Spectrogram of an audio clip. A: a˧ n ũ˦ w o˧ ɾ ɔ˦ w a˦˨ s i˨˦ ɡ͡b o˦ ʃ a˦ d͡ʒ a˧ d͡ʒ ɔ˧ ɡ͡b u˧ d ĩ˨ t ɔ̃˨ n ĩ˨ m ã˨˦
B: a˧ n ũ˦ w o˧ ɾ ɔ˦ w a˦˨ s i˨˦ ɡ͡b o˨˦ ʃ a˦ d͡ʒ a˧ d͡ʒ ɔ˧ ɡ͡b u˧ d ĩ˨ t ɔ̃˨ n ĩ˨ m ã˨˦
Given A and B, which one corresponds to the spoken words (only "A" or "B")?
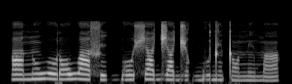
A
